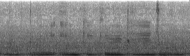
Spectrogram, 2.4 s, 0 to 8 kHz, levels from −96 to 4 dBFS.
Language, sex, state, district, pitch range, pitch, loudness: Hindi, female, Bihar, Sitamarhi, 225-230 Hz, 225 Hz, -13 LUFS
